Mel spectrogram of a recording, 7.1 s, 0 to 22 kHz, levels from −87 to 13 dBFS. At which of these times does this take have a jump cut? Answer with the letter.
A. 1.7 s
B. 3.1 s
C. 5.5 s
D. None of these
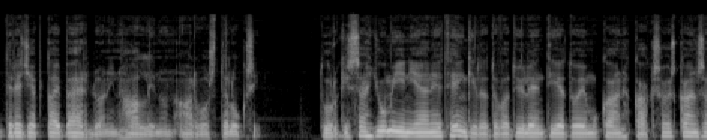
B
